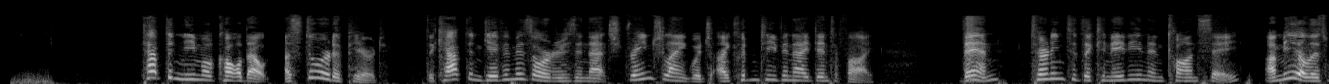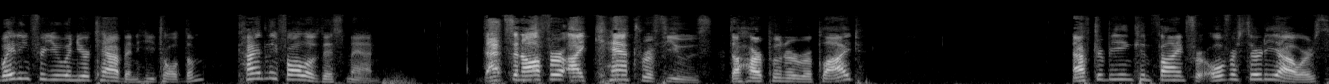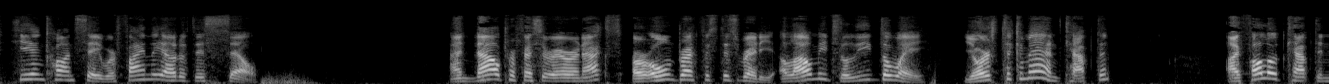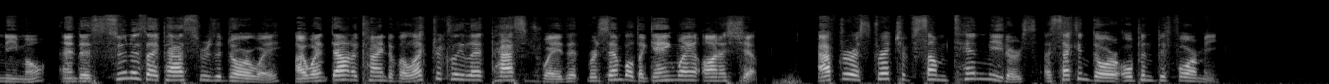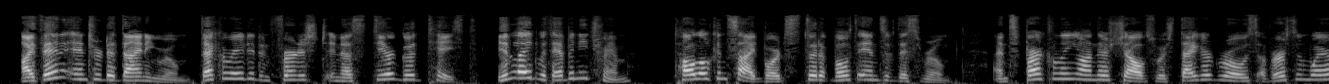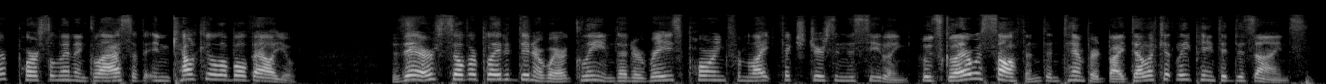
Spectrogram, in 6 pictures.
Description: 英语听书《海底两万里》第143期 第10章 水中人(14) 听力文件下载—在线英语听力室
在线英语听力室英语听书《海底两万里》第143期 第10章 水中人(14)的听力文件下载,《海底两万里》中英双语有声读物附MP3下载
